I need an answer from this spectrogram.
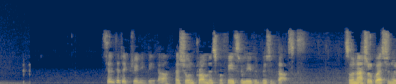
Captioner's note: click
